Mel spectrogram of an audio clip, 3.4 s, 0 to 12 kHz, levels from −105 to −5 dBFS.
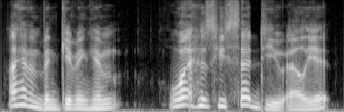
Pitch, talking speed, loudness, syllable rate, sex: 150 Hz, 210 wpm, -19 LUFS, 5.6 syllables/s, male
